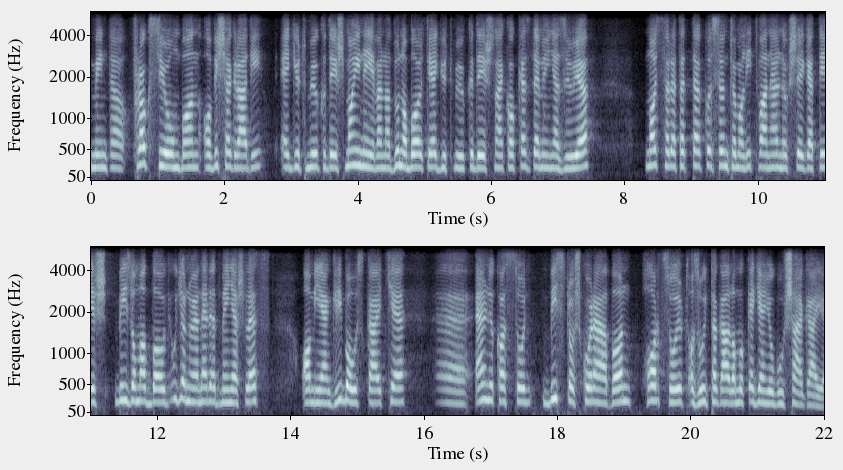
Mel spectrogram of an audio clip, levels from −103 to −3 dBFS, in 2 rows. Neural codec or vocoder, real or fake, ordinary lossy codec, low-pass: codec, 16 kHz, about 1 kbps, DyCAST, with the encoder's durations; fake; Opus, 24 kbps; 5.4 kHz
